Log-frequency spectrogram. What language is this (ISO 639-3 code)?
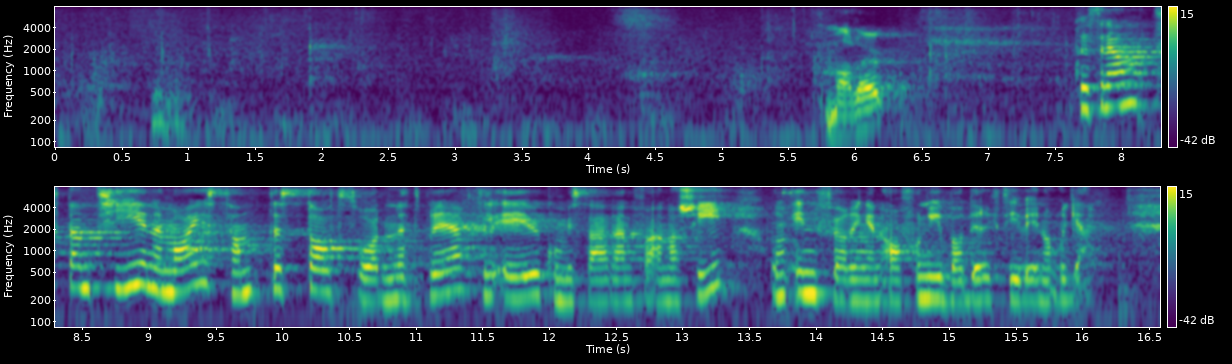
nor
